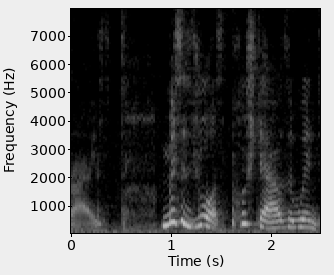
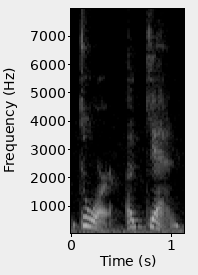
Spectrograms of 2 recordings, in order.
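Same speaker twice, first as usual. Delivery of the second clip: ordinary delivery, nothing marked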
